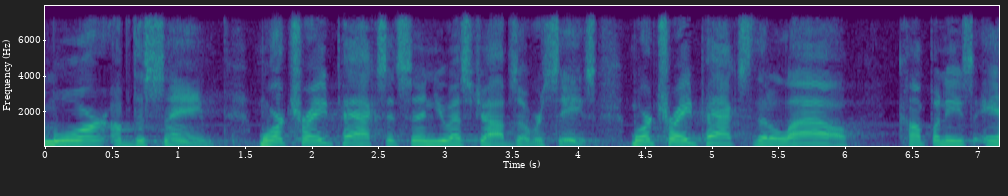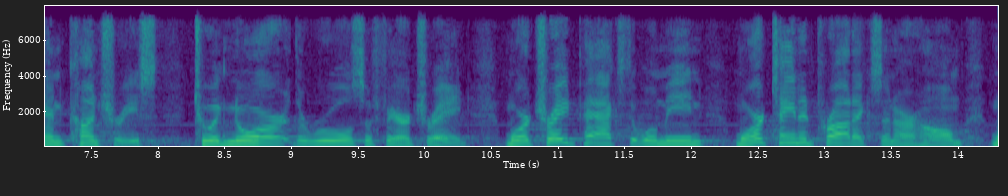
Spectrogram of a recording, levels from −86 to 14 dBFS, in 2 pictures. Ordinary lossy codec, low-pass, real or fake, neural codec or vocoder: Opus, 64 kbps; 7.2 kHz; real; none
